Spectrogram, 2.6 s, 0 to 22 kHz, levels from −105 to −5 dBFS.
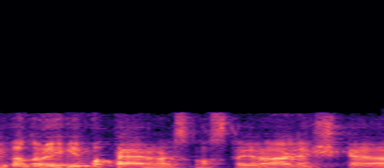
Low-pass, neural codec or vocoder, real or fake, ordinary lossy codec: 7.2 kHz; codec, 44.1 kHz, 1.7 kbps, Pupu-Codec; fake; MP3, 64 kbps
